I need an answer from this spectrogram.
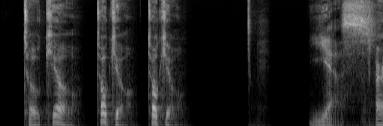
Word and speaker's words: Tokyo: um just yeah like say it like it's two syllables toe kyo kyo that's that i don't know how to say that well it's like q but instead of q you say kyo tokyo tokyo tokyo yes all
